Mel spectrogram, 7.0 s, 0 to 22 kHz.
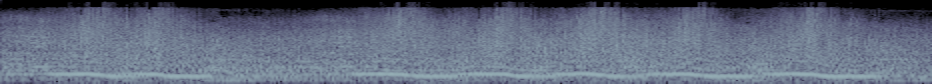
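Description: Race cars in the iRacing video game run BMW Z4s around the Hockenheimring, engines droning at a steady, moderate level through the corners. The pitch repeatedly steps down as the drivers shift, with faint tire noise underneath.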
